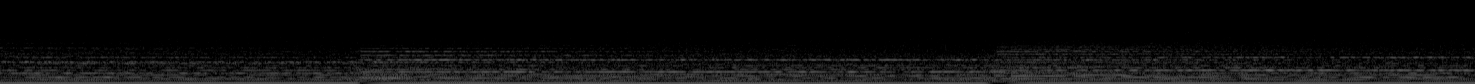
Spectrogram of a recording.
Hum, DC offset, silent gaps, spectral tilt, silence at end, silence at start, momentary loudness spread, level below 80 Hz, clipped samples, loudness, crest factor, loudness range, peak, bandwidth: none; under 0.1%; none; -5 dB/octave; 0 s; 0 s; 2 LU; -52 dBFS; under 0.1%; -50 LUFS; 12 dB; 1 LU; -36 dBFS; 16 kHz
